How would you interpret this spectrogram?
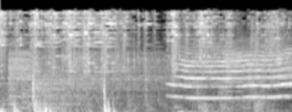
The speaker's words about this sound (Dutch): Hebben we die sleutel? Ja, die heb ik. Ja, ik pak hem ervan. Ik zal die deur even openen.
